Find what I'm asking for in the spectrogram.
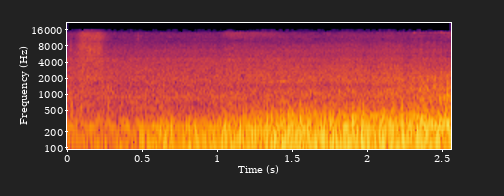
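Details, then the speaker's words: Electric floor fan spinning up into a heavy buzzing low rumble and strong vibration; the blade hub is cracked, letting the blades wobble. "Bale ang problema nito nagba-vibrate siya kapag umaandar to"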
